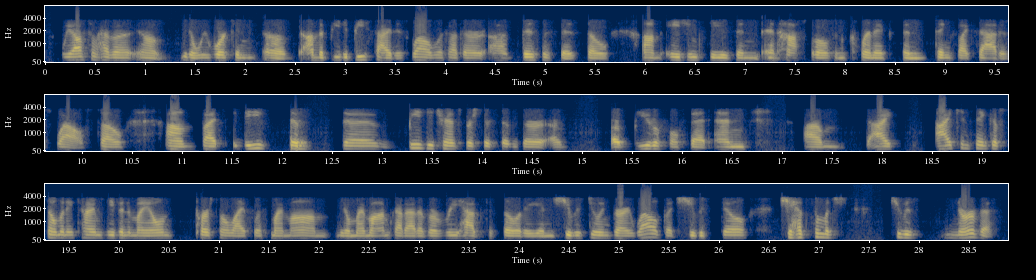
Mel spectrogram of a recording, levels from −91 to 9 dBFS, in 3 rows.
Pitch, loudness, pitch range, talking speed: 135 Hz, -21 LUFS, 130-150 Hz, 200 wpm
